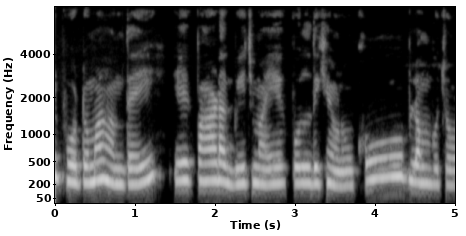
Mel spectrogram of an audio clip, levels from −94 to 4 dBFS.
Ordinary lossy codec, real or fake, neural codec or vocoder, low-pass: none; real; none; none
